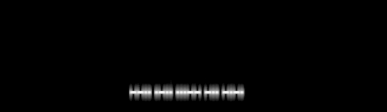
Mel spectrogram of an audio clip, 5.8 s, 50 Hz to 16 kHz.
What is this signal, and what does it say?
Morse code, heard as a keyed tone, about 44 wpm, 700 Hz. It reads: ZL3DC
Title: DXCC-100 Call Signs - 5 Characters - Repeated 3x - 45wpm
